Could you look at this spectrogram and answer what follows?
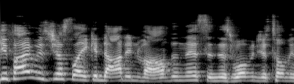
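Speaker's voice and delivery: ordinary talk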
